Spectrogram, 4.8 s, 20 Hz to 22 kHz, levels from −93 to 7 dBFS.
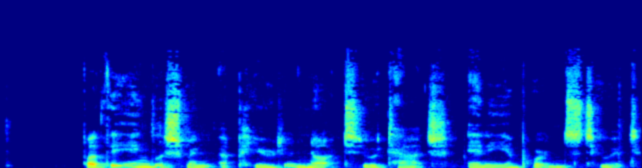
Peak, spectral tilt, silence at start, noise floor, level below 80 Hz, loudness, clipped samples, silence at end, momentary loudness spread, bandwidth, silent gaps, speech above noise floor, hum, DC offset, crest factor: -14 dBFS; -3.5 dB/octave; 0.65 s; under -90 dBFS; -76 dBFS; -35 LUFS; under 0.1%; 0 s; 10 LU; 15.5 kHz; none; over 54 dB; none; under 0.1%; 22 dB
